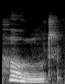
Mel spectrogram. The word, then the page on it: hold up: British English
